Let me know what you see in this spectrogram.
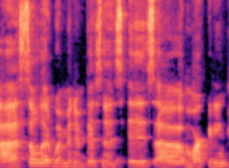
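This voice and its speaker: A woman's bright, sharp voice at a medium pitch, with an American accent and a moderate pace. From United States. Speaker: marketing consultant and business founder. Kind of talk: interview.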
